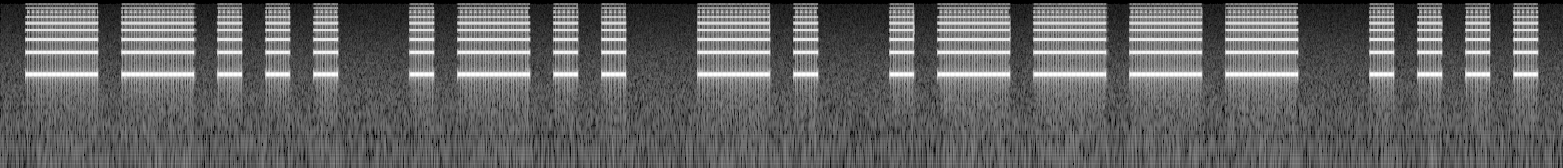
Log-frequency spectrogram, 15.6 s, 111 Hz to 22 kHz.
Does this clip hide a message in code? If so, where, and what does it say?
Yes: Morse code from 0.2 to 15.4 s, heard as a high beeper, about 5 wpm, 2100 Hz. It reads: 7LN1H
